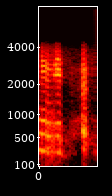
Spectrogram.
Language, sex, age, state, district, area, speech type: Assamese, female, 18-30, Assam, Majuli, urban, conversation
